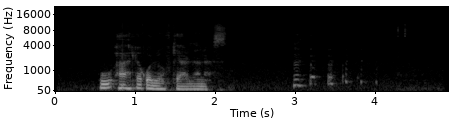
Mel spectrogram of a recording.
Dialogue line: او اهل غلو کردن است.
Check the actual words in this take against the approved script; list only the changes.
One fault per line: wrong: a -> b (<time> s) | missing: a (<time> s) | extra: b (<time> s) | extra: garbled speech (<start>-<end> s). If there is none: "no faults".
no faults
